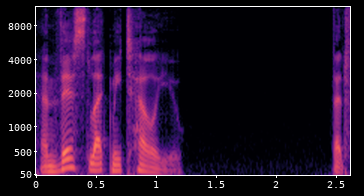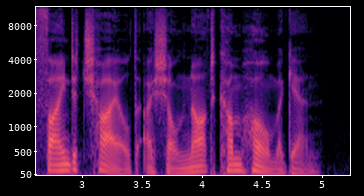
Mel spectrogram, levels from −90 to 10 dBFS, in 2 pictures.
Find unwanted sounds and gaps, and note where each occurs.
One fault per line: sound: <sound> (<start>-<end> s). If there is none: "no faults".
no faults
